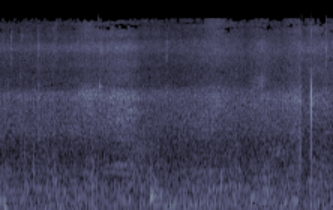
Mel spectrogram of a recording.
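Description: The brass band's playing has just stopped and its last sound fades away right at the start. What follows is low, steady outdoor noise from the procession moving along the street, with one faint knock about two seconds in.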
